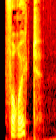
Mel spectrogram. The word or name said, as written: forrykt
